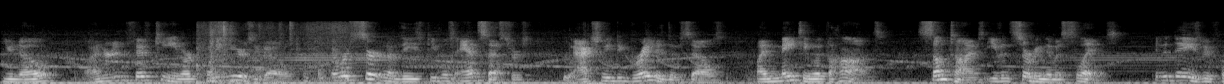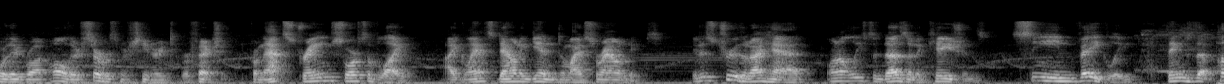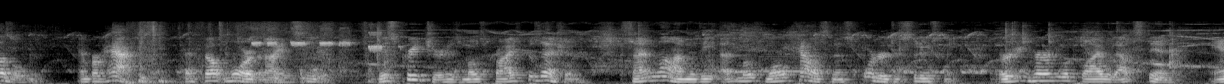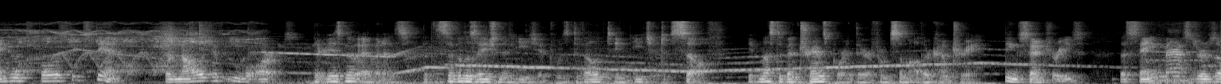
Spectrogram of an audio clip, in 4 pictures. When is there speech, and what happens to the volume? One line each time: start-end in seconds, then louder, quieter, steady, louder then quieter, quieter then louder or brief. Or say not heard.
0.0-48.8 steady.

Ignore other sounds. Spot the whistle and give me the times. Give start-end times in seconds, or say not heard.
26.9-28.6.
